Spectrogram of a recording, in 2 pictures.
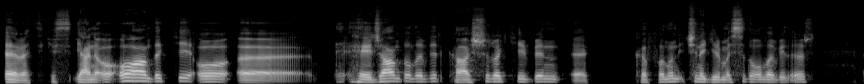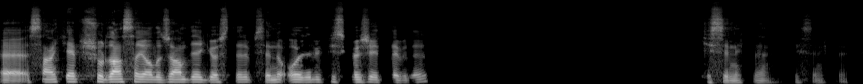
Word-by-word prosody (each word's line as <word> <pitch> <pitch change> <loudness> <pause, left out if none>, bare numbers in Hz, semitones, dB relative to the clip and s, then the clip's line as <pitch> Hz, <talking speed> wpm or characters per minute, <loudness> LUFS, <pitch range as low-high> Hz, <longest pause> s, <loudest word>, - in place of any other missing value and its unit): Evet, 90 -7 +3
kes - - -11
yani 110 -2 +4
o - - +2
o - - +4
andaki 150 -1 +4
o, 130 0 +2
eee, 100 -3 +1 0.4
h - - -17
heyecan 135 +5 +4
da - - -3
olabilir, 135 0 -4
karşı 105 +6 0
rakibin, 135 -2 -3
eee, - - -3 0.5
kafanın 130 +3 -3
içine 130 -1 -1
girmesi 110 +1 -2
de 130 - -4
olabilir. 115 0 -3 0.5
Eee, - - +2
sanki 115 +2 +1
hep 130 0 0
şuradan 120 -2 +4
sayı 120 -1 +2
alacağım 115 0 +1
diye 115 0 +1
gösterip 110 +1 -4
seni 105 +2 -2
öyle 110 -1 -1
bir 115 - -7
psikolojiye 115 0 -4
itebilir. 105 +5 -9 2.7
Kesinlikle, 90 - -7 0.2
kesinlikle. - - -24
115 Hz, 120 wpm, -23 LUFS, 110-130 Hz, 2.7 s, yani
